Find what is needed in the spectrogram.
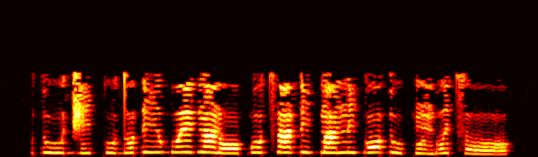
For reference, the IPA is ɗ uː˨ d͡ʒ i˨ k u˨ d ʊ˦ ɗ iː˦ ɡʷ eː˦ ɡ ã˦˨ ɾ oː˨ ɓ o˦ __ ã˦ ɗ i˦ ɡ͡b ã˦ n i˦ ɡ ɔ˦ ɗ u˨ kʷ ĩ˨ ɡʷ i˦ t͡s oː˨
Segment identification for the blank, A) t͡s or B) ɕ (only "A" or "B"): A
